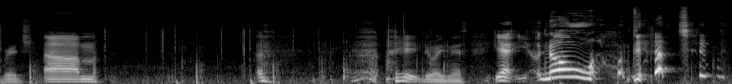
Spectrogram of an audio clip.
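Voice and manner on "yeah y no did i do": laughing shriek. Real, not acted. Laughing disbelief at own fail.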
